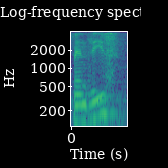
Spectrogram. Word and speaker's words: Menzies: Am I pronouncing his name correctly? – Yeah, Menzies. Okay. See, in French, would have dropped the S.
